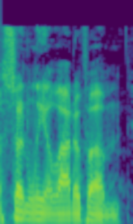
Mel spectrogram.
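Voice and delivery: ordinary talk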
